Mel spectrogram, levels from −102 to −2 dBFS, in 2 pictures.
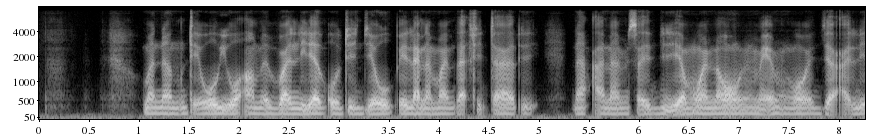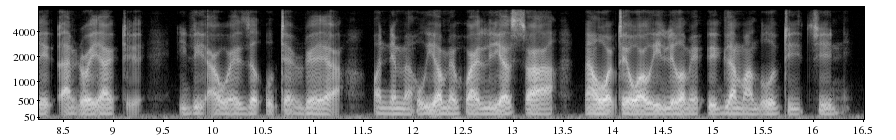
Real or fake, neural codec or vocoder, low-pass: fake; autoencoder, 22.05 kHz, a latent of 192 numbers a frame, VITS, trained on many speakers; 7.2 kHz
